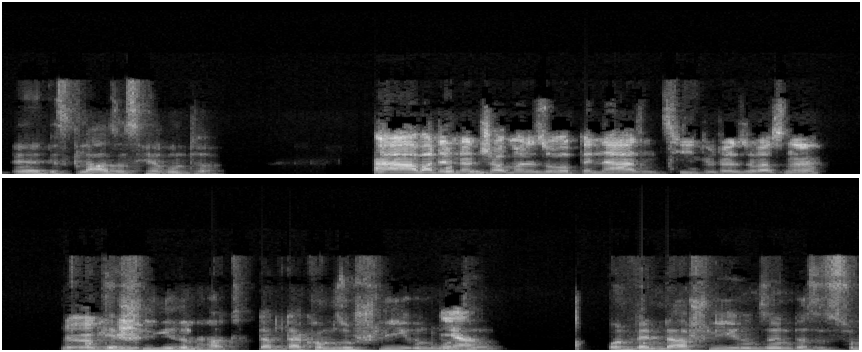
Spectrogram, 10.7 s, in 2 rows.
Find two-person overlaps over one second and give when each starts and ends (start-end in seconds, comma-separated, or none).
none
